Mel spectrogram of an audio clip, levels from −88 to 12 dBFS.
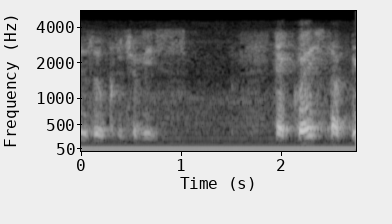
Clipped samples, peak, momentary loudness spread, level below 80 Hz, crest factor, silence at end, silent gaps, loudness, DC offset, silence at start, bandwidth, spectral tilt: under 0.1%; -4 dBFS; 20 LU; -32 dBFS; 18 dB; 0 s; none; -20 LUFS; under 0.1%; 0 s; 4.7 kHz; -9 dB/octave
